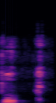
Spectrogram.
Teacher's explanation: podemos observar claramente cómo los labios se juntan para producir el sonido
